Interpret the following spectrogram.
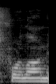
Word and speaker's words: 4-LOM: So he could possibly be referred to as for LOM, but I think that I've never seen anybody call him that. I believe that his name is supposed to be pronounced Forlom.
